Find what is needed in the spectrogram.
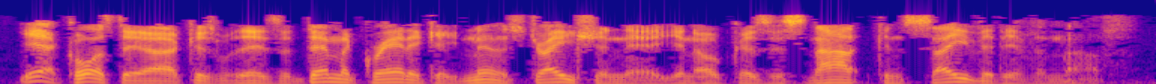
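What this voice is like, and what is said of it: Put-on unidentified accent. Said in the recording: “I don't know whose accent I'm doing here. I'm just funning.”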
